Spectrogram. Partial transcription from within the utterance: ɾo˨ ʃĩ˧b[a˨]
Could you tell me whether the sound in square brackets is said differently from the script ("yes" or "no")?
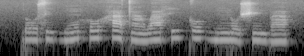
yes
